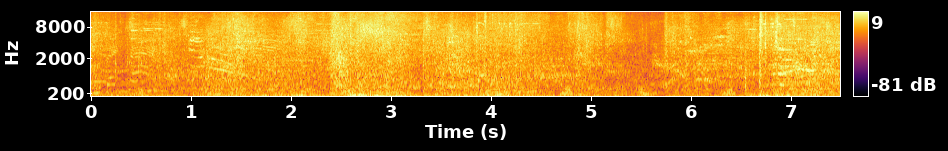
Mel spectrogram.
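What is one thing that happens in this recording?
Game spell effects crackle and boom in a fast battle.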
